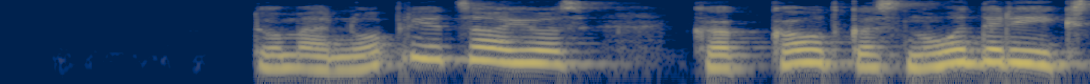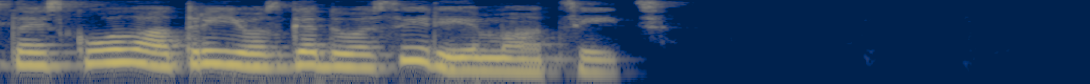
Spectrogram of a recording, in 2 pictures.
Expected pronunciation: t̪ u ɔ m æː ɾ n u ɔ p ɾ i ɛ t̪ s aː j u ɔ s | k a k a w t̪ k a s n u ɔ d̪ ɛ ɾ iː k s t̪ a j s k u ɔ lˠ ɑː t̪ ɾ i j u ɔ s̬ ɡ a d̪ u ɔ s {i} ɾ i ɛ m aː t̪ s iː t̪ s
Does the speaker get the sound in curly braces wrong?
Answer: no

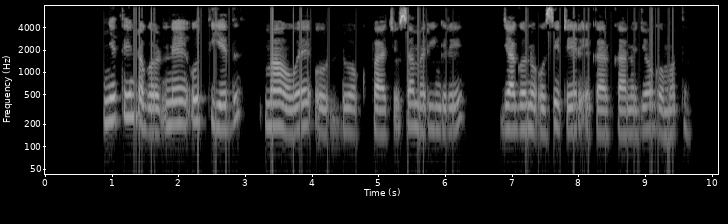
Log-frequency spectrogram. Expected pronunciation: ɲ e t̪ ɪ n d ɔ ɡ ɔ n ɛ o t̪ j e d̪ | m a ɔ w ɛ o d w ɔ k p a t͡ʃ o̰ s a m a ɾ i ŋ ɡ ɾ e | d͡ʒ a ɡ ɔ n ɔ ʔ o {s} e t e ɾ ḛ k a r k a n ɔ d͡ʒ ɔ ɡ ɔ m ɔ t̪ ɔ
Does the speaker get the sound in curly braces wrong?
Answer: no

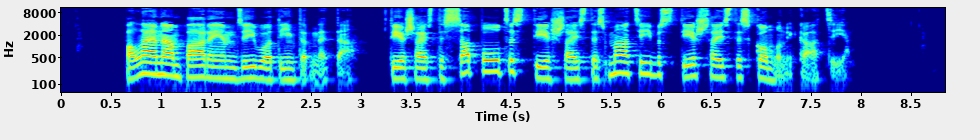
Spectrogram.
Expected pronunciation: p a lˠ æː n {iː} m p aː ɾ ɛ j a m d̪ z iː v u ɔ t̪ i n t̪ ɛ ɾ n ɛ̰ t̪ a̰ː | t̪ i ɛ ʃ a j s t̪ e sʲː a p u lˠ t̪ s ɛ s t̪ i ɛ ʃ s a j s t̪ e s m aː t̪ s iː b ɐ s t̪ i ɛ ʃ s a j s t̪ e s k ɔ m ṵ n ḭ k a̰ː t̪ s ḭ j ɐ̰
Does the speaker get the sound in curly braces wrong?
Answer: yes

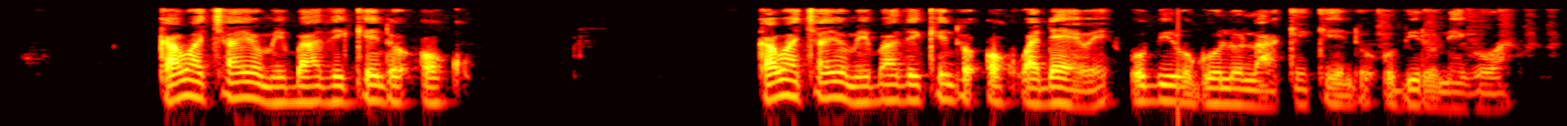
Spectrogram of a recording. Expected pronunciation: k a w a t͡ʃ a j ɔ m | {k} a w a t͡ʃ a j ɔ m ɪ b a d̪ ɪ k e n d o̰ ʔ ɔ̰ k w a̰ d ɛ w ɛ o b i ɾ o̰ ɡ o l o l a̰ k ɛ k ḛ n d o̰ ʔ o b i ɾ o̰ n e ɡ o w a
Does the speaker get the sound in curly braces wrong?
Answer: no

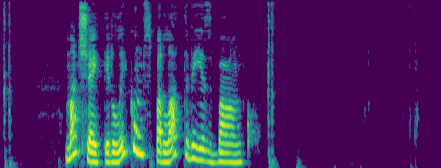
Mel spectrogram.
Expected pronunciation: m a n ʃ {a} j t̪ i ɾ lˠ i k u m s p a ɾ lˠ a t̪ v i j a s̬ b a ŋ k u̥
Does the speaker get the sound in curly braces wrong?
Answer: yes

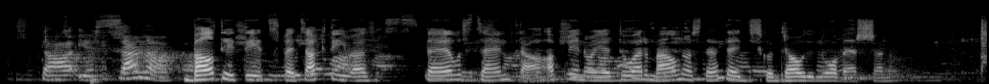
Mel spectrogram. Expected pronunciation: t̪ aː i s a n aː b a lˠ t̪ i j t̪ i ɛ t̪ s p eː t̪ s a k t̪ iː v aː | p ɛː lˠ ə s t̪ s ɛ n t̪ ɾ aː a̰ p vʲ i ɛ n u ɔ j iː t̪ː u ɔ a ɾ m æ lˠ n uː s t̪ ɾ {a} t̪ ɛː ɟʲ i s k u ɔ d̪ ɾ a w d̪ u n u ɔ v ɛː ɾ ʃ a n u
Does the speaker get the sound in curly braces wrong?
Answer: no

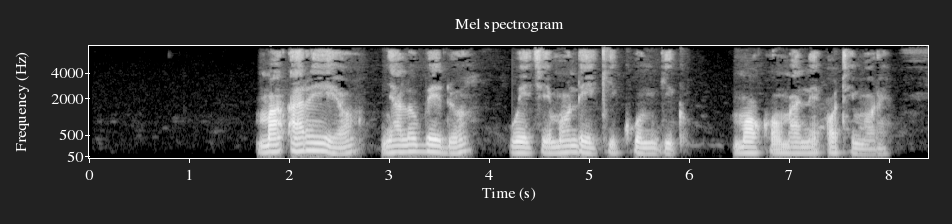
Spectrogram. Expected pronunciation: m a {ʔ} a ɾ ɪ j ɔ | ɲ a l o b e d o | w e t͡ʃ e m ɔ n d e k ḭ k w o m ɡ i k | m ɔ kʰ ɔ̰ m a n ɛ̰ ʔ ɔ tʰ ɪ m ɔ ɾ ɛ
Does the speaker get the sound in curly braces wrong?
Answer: no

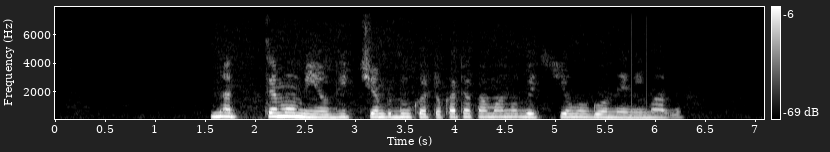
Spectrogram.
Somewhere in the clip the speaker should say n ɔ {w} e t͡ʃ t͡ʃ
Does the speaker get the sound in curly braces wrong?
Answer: yes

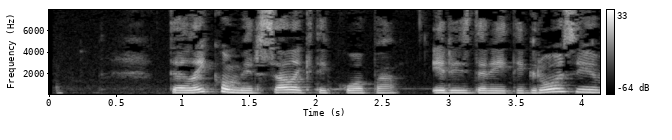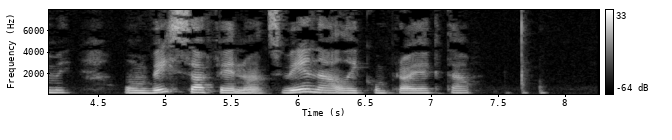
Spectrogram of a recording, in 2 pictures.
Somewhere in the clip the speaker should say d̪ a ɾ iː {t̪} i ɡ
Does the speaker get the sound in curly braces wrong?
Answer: no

